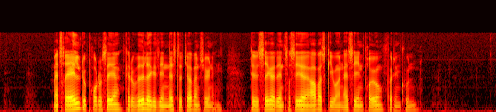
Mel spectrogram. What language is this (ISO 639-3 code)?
dan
